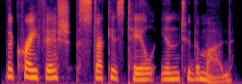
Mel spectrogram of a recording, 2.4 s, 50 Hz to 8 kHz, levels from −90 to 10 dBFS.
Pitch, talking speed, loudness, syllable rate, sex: 170 Hz, 200 wpm, -19 LUFS, 4.6 syllables/s, female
